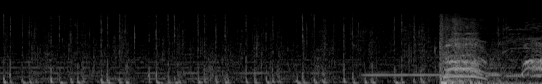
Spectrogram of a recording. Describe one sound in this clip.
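Horse hooves thud quickly along a dirt path.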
